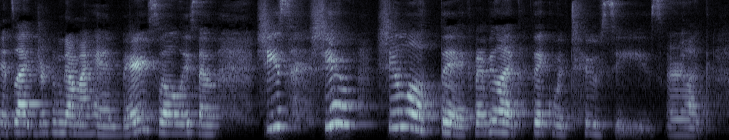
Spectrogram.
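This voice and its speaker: The woman's pitch is fairly high. Audible room echo and noticeable background noise surround her voice. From Arkansas, US South. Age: 20s. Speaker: beauty vlogger. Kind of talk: makeup tutorial review. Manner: casual, chatty.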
